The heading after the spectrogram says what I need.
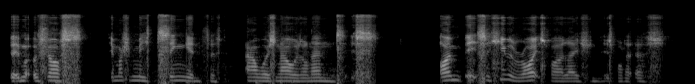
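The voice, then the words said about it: Strained, fading voice. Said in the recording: “You can hear now that I'm losing my voice because I've been talking for, like, 10 minutes.”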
